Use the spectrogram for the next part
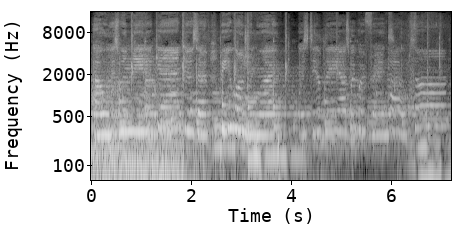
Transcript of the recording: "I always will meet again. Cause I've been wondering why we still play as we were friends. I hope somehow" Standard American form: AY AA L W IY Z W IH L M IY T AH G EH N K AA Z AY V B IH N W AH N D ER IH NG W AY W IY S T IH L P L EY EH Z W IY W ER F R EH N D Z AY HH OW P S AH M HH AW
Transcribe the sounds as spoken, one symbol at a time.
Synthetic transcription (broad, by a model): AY AA L W IY Z W IH L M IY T AH G EH N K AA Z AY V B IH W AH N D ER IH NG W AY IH S T IH L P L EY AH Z W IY W ER F R EH N D Z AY HH OW P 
